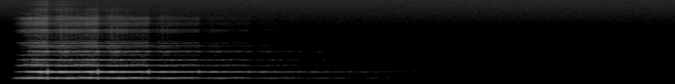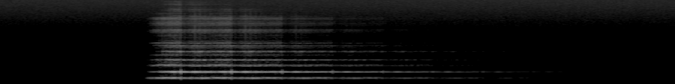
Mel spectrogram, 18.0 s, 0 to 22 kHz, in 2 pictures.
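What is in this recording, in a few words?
89 BPM D Minor Accent, Latin; Melodies; Loop Stems; Blanco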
